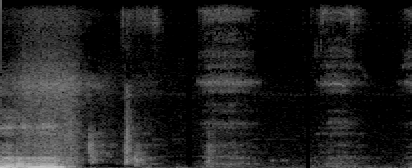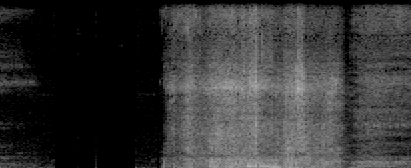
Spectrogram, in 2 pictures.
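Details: Sleeping girl snoring: loud, rough snoring breaths with quieter breaths between them and a short silent pause; the recording also features bruxism and delirious sleep episodes.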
